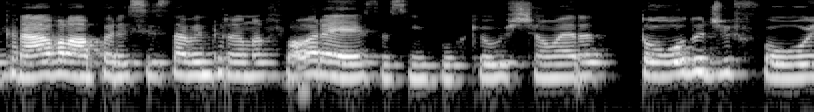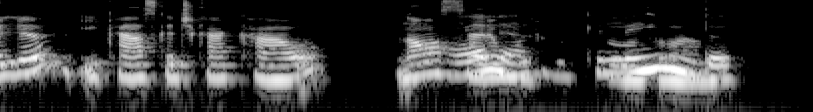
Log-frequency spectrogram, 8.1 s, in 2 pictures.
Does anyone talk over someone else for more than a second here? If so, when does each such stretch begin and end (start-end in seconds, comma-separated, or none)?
6.3-7.6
